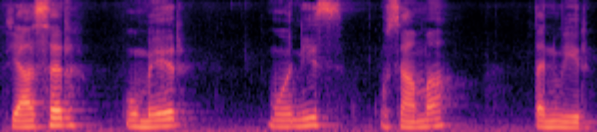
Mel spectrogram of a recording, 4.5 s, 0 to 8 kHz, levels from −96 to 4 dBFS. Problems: none marked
